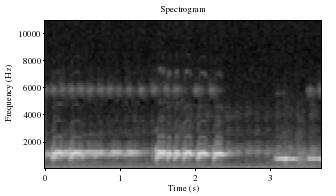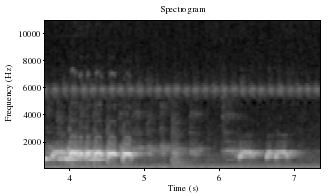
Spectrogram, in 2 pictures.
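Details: Local Zebra Dove cooing 'bekur' song used as a lure to prompt other doves to sing: mellow rolling coo phrases with quick stuttered notes, a lower steady coo joining midway, pauses between bursts, a faint steady high whine behind.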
